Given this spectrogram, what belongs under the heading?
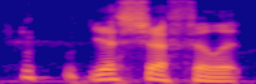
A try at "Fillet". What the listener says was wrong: The T is not silent.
